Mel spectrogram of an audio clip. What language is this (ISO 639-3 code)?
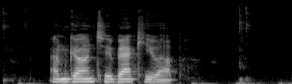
eng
